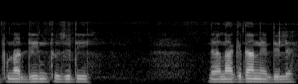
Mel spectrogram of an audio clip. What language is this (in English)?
Assamese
